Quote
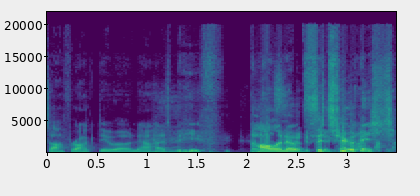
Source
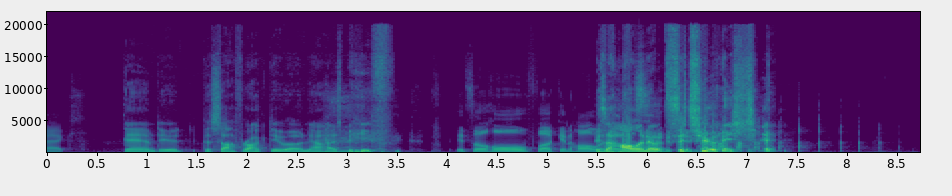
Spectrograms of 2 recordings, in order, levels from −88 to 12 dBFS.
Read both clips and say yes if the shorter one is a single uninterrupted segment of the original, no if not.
no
